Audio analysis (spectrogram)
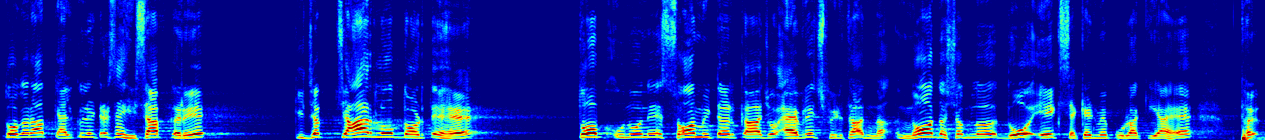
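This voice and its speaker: Rousing Indian man with very high pitch. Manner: rousing, asks the crowd questions, builds to shouts. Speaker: company leader addressing a sales team. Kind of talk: motivational speech. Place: large hall at a training event. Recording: long hall reverb.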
